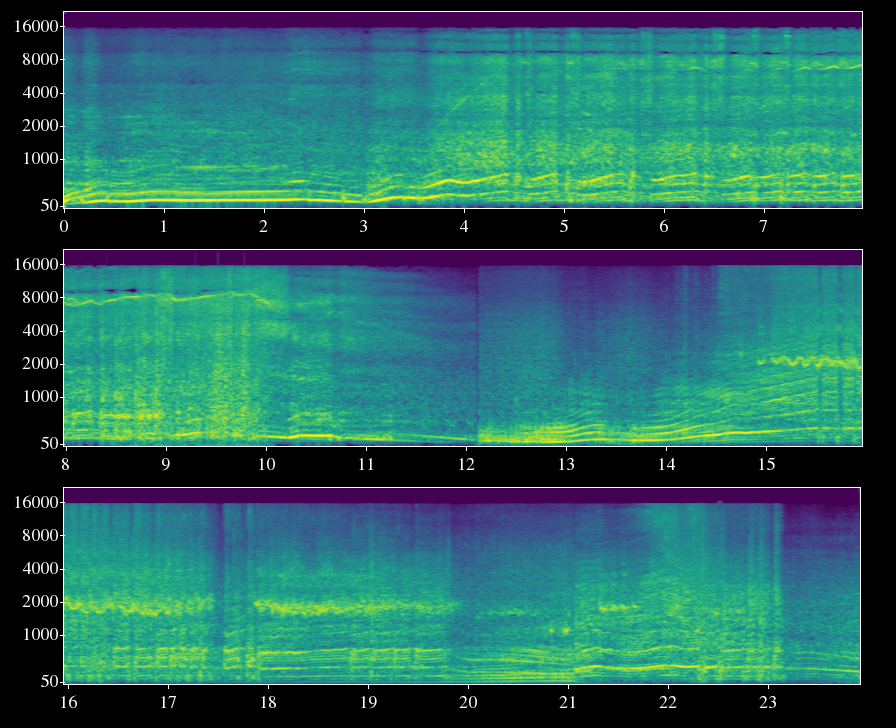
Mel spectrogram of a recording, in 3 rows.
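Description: A swapped Toyota 2JZ inline-six engine revving hard through the gears, with a high whistle rising as it pulls. About halfway through the sound cuts to another car revving with its tyres squealing in a smoky burnout.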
